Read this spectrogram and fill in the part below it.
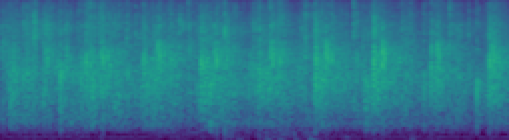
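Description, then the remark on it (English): An audience claps steadily for a few seconds, a dense, crackling patter of many hands at a fairly even, moderate loudness, with no voices standing out. “Oh, go ahead, clap.”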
